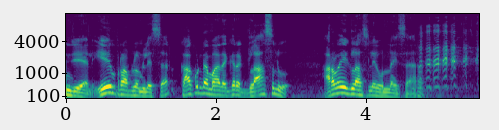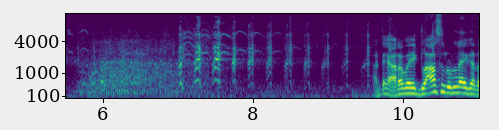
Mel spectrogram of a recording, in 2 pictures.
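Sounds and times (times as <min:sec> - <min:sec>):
person laughing: 0:04.7 - 0:09.7.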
